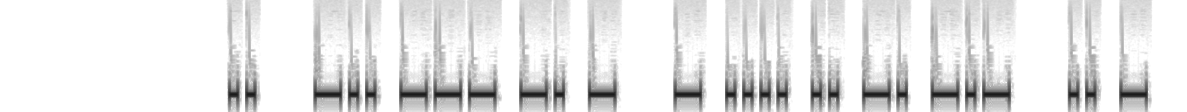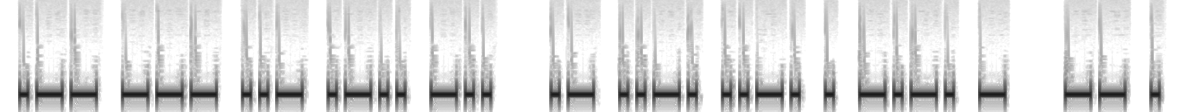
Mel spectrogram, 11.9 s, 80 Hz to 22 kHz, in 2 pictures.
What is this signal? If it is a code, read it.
Morse code, heard as a keyed tone, about 28 wpm, 700 Hz. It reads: I DONT THINK IT WOULD AFFECT ME
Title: Sentences from Top 1000 Words - Review Part 6 - 28wpm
